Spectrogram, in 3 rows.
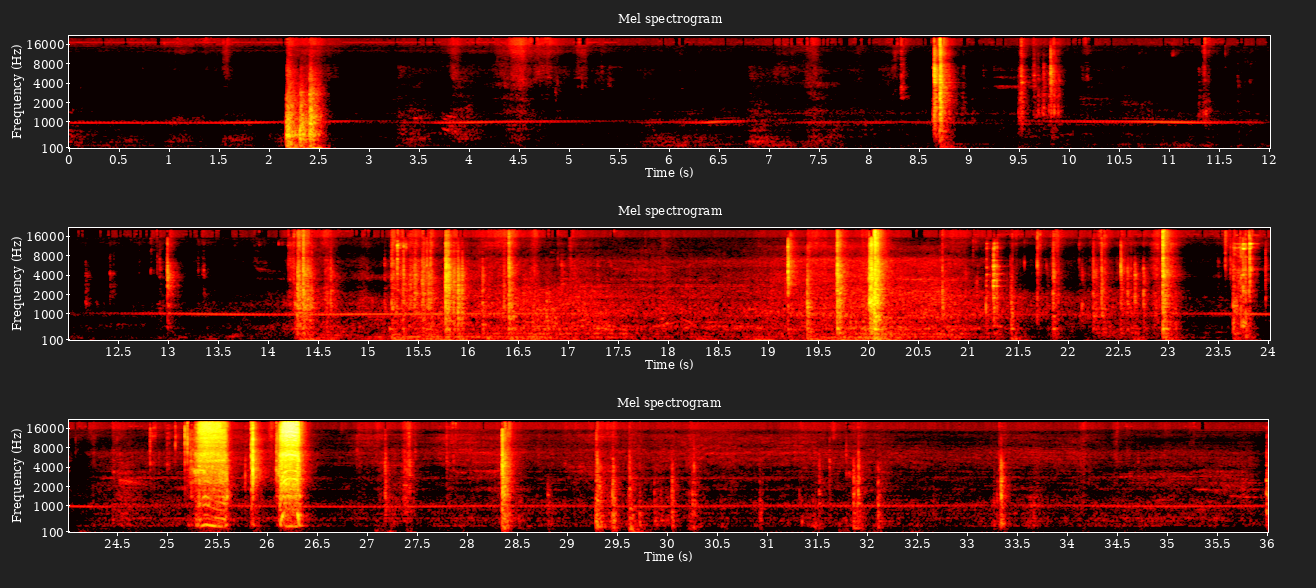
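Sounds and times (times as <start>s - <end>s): faint steady tone: 0.0s - 15.5s.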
